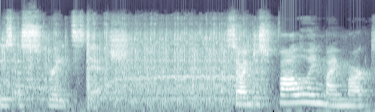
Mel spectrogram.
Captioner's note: sewing machine whirling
